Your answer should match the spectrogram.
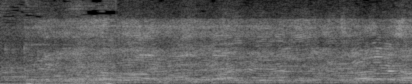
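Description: Loud bass-heavy music with a regular beat that cuts off about half a second in, followed by a crowd of young men chattering close by.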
